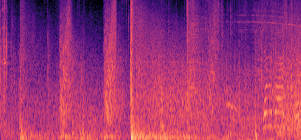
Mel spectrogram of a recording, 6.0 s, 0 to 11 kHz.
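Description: Heavy gunfire and explosions in the Battlefield 2042 video game, with loud bursts, booms and scattered shots crackling through a battle scene while a player talks over the action.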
